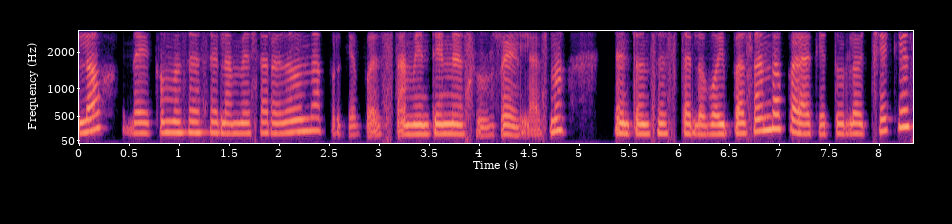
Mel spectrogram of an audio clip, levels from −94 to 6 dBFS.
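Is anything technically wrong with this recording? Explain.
Yes. Aliasing runs through the whole speech clip. Energy above a 3 kHz fold point was never filtered out, which fits a drop to about a 6 kHz sample rate, so it mirrors back as false tones some 25 dB down. Sibilants sound gritty and metallic, and a spectrogram shows energy packed hard against 3 kHz with reflected, unrelated streaks.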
